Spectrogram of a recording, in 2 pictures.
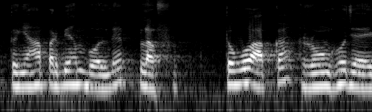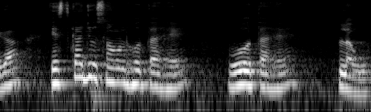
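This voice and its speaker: A man's voice: a little high, darkish tone. A man teaching English phonetics, patiently repeating key sounds and addressing viewers as friends. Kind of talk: explaining a lesson at a board.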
